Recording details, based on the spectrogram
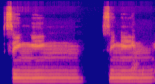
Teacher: saying if this is the top of your mouth is it's the back of your tongue kind of bunches up into the back of your throat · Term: ng sound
